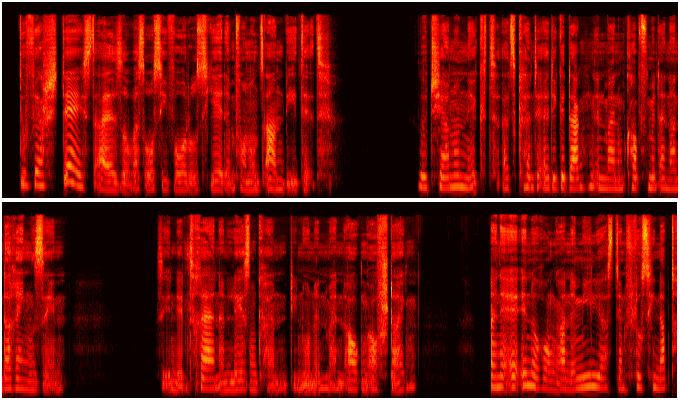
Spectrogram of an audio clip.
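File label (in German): Hörbuch Demo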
